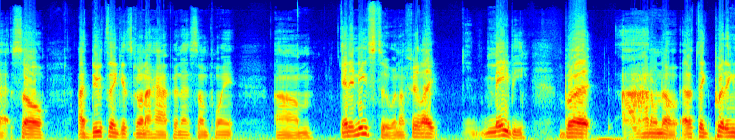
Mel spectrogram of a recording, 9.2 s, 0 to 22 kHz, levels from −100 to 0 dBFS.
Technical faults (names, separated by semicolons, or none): hard clipping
